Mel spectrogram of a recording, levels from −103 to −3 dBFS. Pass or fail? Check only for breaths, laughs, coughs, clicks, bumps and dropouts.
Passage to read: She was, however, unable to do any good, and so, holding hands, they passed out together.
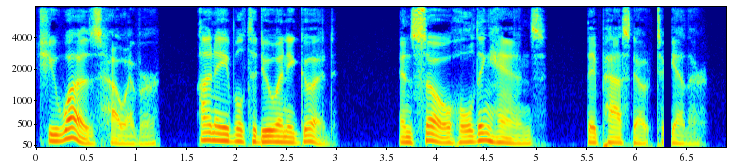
fail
